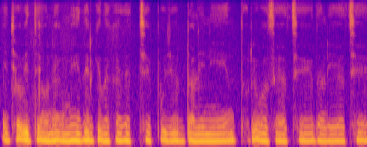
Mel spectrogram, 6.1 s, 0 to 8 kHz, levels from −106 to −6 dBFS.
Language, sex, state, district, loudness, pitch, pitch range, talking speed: Bengali, male, West Bengal, Dakshin Dinajpur, -28 LUFS, 150 Hz, 145-155 Hz, 135 wpm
